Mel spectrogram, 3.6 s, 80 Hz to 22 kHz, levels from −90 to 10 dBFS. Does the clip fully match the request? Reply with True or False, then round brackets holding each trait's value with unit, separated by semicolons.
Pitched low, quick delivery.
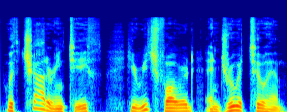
False (120 Hz; 185 wpm)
